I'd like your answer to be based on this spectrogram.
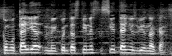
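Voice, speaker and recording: A man's voice: sits high, fairly even intonation, a little fast, bright, forceful tone. A man from Veracruz with a Mexican accent, hosting a casual podcast interview in an easygoing way and often jumping in with short replies. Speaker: podcast host, stand-up comedian.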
